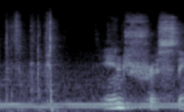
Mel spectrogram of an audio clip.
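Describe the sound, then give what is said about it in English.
A deck of cards being shuffled, a quick crisp riffle of papery flutters and snaps, with a brief murmured voice partway through. “That should be a good enough shuffling.”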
